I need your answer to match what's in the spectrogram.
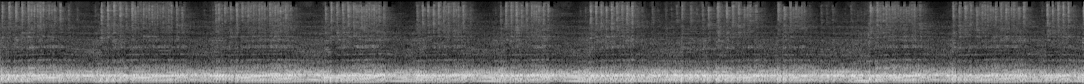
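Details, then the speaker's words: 1960s Hydro-Mite mini jet boat engine running after bad used spark plugs replaced with new ones: loud, even roar swelling about once a second with throttle, no misfire or stumble; running normally after plug fix. "but sure enough all of them are bad it's running great sounds really good I don't want to run"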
